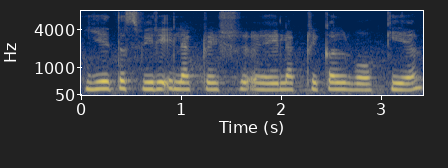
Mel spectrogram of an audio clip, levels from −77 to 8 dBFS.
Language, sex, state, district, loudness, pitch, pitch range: Hindi, female, Punjab, Kapurthala, -15 LUFS, 240 Hz, 230-245 Hz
